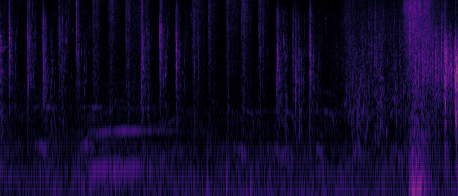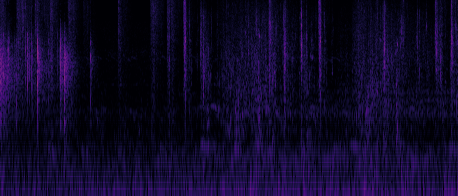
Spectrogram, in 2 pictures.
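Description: Footsteps crunch quickly over leaves and dirt.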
